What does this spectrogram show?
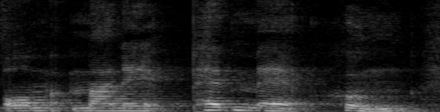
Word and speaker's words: Om Mani Peme Hung: You may also hear the less traditional pronunciation of it, which is Om Mani Padme Hum, which is how it's said in the Tibetan tradition.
